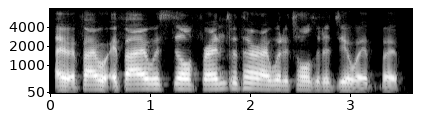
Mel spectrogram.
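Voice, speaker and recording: A woman's voice: low voice, fairly quick, smooth, no echo, highs cut off. A woman hosting a casual live stream, reading viewer comments aloud, laughing often and speaking fondly to her viewers. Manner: giggly, laughs often between remarks; affectionate toward viewers.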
